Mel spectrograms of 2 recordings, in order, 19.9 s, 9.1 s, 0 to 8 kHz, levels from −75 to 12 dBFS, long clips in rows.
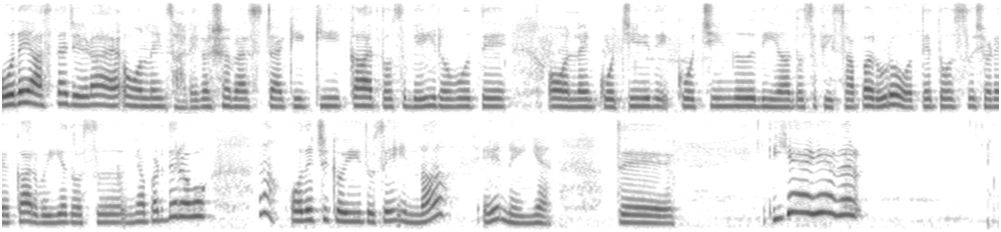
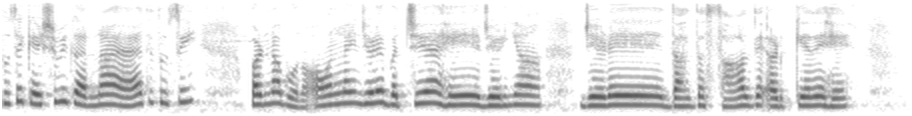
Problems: low volume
